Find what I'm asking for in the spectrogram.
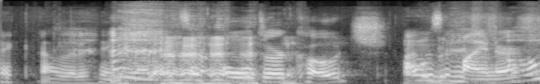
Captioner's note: Anna and Paul chuckle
